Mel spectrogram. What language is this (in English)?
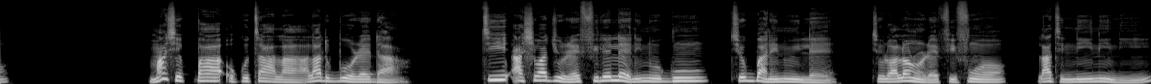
Yoruba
